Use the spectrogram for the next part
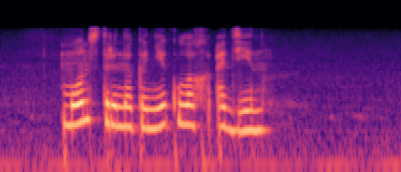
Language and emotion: Russian, neutral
